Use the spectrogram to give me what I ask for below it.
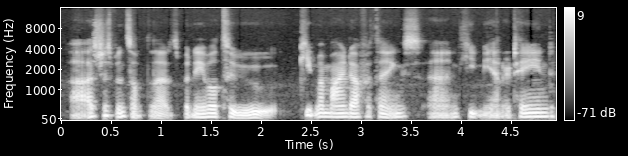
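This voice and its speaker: The tone is relaxed. Pitch varies in an ordinary way. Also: man. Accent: Midwestern. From US Midwest, Minnesota. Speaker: podcast host and Twitch streamer. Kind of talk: casual podcast monologue. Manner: relaxed, many filler ums.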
